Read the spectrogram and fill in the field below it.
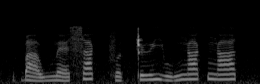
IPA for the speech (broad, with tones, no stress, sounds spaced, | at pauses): ɓ a˨˩˨ w m ɛ˨˩˨ s a˦˥ k̚ f ə˨˩ k̚ ʈ ɨ˧˥ j u˨˩˦ ŋ a˦˥ k̚ ŋ a˦˥ t̚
